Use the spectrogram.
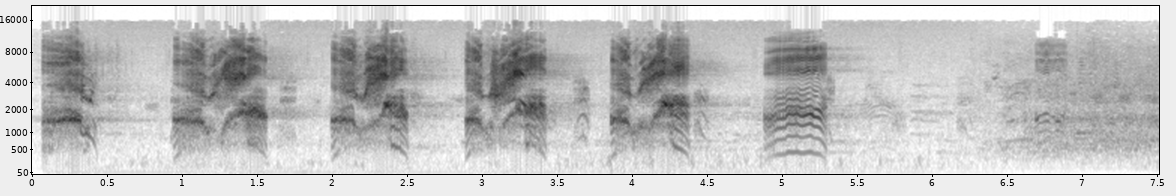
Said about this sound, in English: Yeah, those are pelicans.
